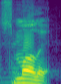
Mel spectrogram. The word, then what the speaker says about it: Smollett: Smollett.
